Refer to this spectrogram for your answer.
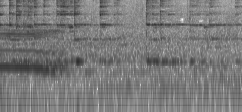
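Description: Sheep bleat while bells on the flock clank and ring steadily, a busy pastoral jangle with no voices, from a flock grazing in a nearby sheepfold at sunset.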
